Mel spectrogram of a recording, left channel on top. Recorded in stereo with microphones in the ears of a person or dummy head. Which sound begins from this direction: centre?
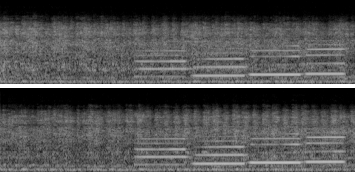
A flute, at 1.3 s.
